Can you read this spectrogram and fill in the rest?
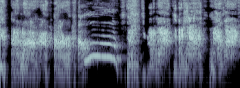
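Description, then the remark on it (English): A person mimics a wolf, voicing the character Man Wolf, with rough, growling vocal bursts around a single drawn-out, rising-and-falling howl in the middle, loud and continuous with only brief pauses. “What? You can't speak wolf? You need an English translation?”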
